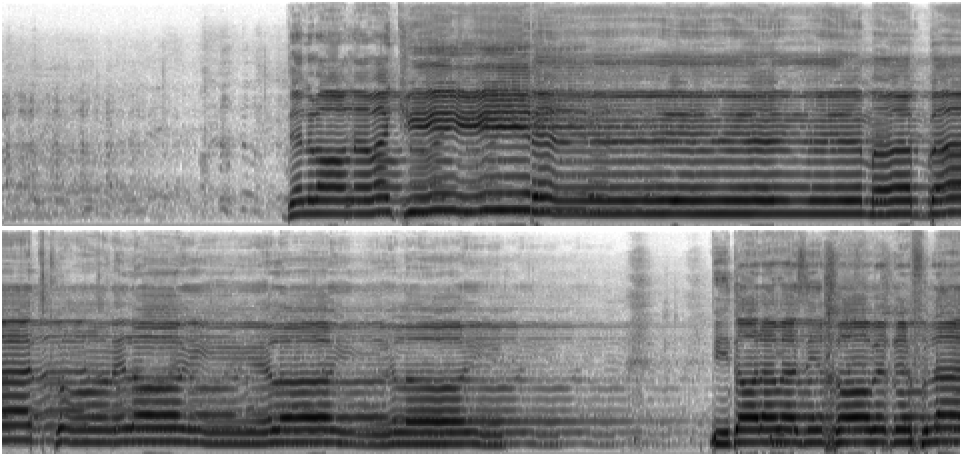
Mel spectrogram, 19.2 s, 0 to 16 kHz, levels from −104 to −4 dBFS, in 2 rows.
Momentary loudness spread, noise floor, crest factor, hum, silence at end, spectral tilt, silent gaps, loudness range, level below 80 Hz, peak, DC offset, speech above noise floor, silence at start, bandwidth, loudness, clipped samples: 9 LU; -53 dBFS; 14 dB; none; 0 s; -4 dB/octave; none; 6 LU; -56 dBFS; 0 dBFS; under 0.1%; 42 dB; 2.85 s; 16 kHz; -12 LUFS; under 0.1%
